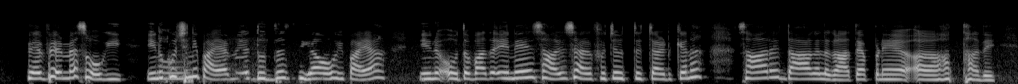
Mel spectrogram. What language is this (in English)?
Punjabi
